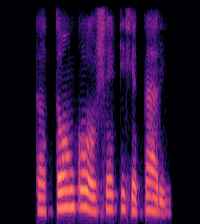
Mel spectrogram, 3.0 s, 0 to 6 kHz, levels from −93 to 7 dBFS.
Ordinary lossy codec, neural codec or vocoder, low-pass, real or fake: AAC, 32 kbps; codec, 16 kHz, 2 kbps, FreqCodec, smaller model; 5.4 kHz; fake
